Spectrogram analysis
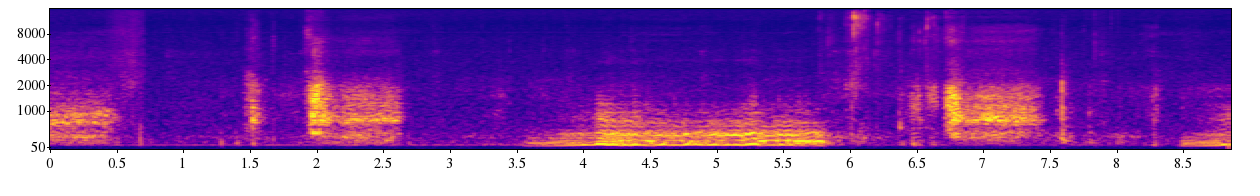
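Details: Pet cat defending his toy from another toy, growling low and rumbling in long stretches, broken by sharp broadband hisses and snarls; quiet gaps between outbursts.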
